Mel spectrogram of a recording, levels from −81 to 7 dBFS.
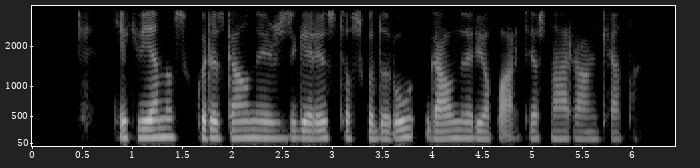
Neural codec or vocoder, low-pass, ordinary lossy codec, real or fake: codec, 24 kHz, 1.2 kbps, DualCodec; 3.6 kHz; Opus, 64 kbps; fake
